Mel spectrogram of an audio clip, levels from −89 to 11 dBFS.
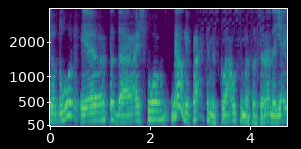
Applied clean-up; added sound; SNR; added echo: neural mask model DeepFilterNet 3.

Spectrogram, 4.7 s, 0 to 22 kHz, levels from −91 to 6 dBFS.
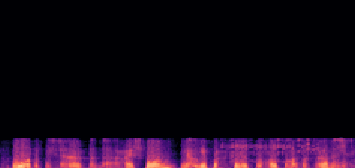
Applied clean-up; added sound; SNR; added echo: neural separator model SepFormer WHAMR!.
